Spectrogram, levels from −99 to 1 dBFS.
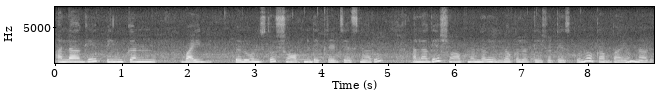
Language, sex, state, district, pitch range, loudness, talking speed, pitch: Telugu, female, Andhra Pradesh, Annamaya, 235-260 Hz, -16 LUFS, 135 wpm, 245 Hz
